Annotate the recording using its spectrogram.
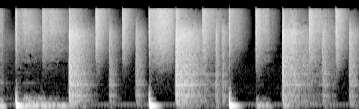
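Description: Electronic drum loop from the Analog Lab software instrument playing back. A deep kick with a falling pitch lands about once a second, with noisy hi-hat and snare-type hits between the kicks.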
